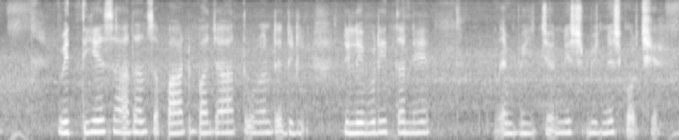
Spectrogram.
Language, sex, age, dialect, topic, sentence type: Magahi, female, 18-24, Northeastern/Surjapuri, banking, statement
